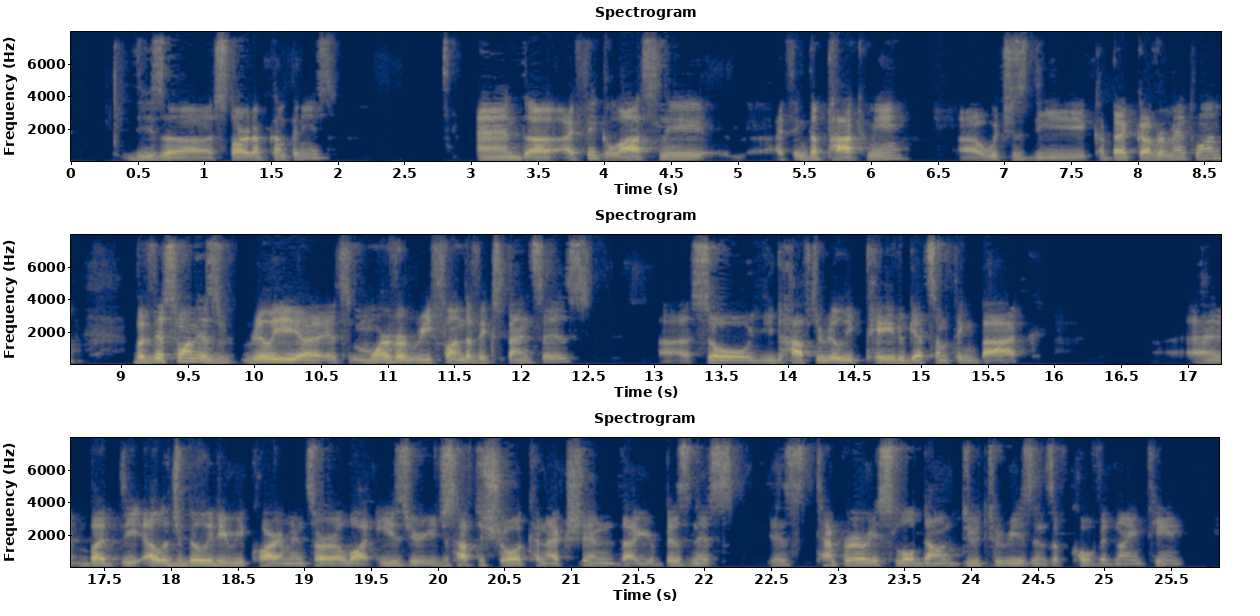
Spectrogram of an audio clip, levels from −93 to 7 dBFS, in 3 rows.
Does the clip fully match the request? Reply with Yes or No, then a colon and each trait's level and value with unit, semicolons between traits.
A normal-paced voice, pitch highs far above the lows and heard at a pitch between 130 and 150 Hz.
No: average, 165 wpm; average, 3.3 semitones; medium, 140 Hz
